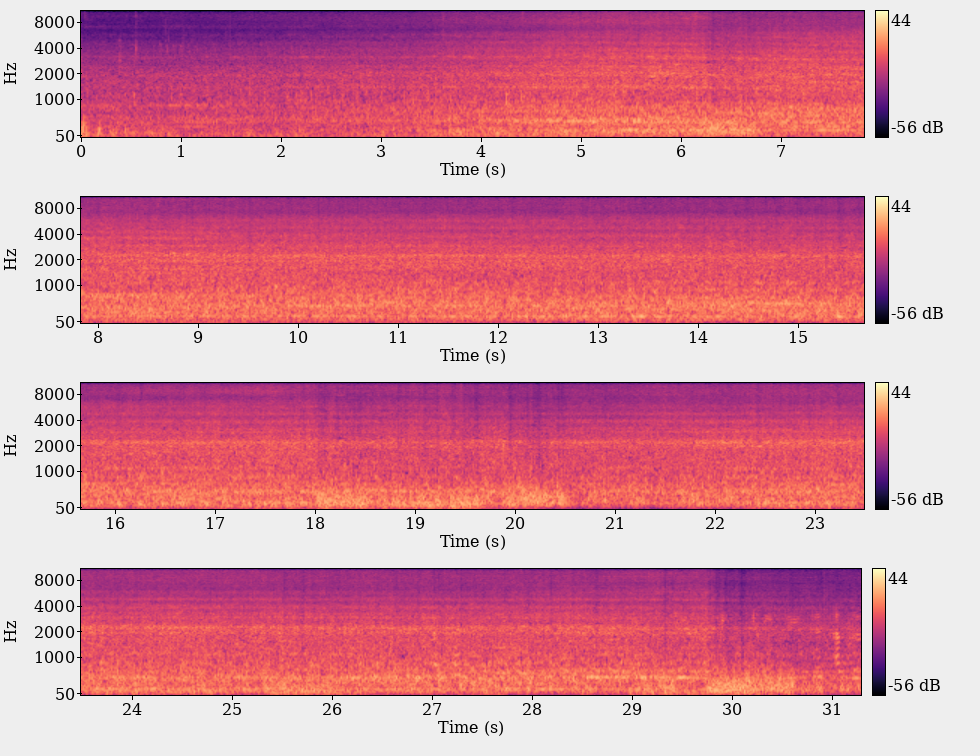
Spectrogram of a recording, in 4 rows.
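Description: Double-headed GBRf Class 66 diesel freight train passing close by with loaded bogie sand hopper wagons. It grows louder over the first few seconds, then the long rake of hoppers keeps up a steady heavy rumble and clatter of wheels on the rails.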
